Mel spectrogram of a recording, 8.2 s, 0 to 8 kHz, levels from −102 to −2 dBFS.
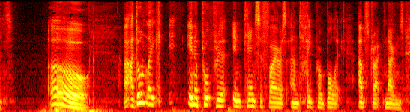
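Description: Aliasing runs through the whole clip. Content that originally sat above 8 kHz has been mirrored back down below that point, which fits a sample-rate drop from 48 kHz to 16 kHz made without an anti-aliasing filter beforehand. The folded components land at unrelated frequencies, about 30 dB below the main signal, giving the high end a gritty, metallic edge, and the spectrum stays dense right up to the 8 kHz band limit instead of rolling off.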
